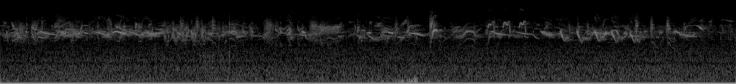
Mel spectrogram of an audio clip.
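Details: Eurasian siskin singing a continuous high-pitched twittering warble of quick chirps and trills, with steady background hiss.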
